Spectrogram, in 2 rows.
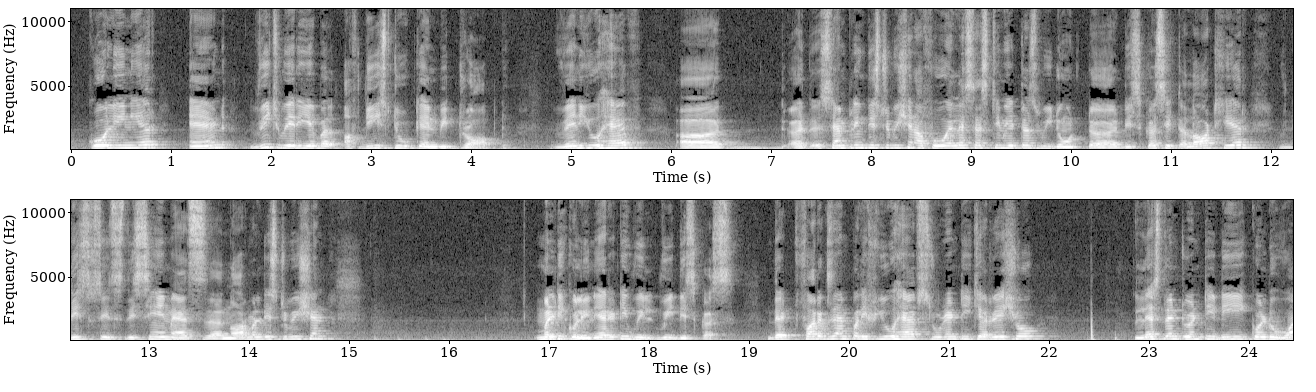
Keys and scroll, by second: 4.6 Down, 9.1 Up, 15.0 Down, 15.6 Down.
